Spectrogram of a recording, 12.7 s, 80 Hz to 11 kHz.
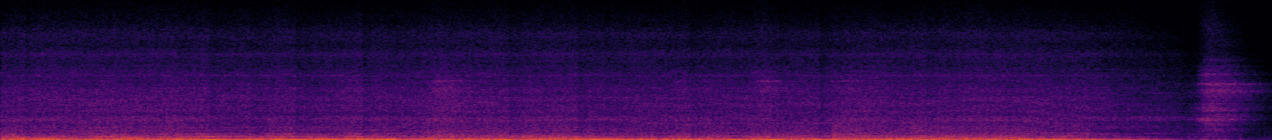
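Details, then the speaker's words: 383 small-block Chevy V8; uneven, loping idle that sags and dies after about twelve seconds while accelerator pumps are pumped by hand to keep it alive; stalls at idle, suspected idle-circuit fuel feed problem in the metering block. "So I was literally just sitting there going boom, boom, boom, and just pumping the accelerator pumps, giving it fuel to make it idle, which would be really hard to do as you're driving it down the road."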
